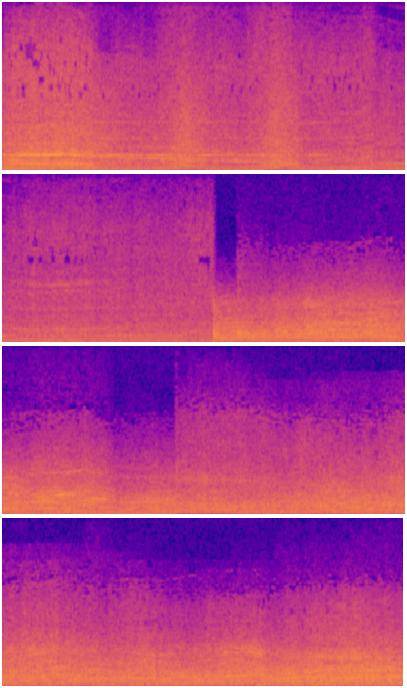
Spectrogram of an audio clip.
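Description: Video-game race cars overtaking one another, engines whining and rising and falling in pitch as they shift and pass, a steady layered drone with a sudden cut midway.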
